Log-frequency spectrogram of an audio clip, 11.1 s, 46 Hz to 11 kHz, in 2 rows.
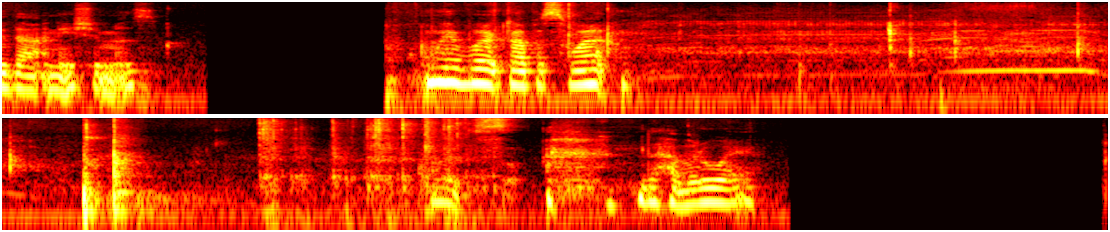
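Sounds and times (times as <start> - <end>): handheld fan motor hum: 2.1 - 6.0.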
